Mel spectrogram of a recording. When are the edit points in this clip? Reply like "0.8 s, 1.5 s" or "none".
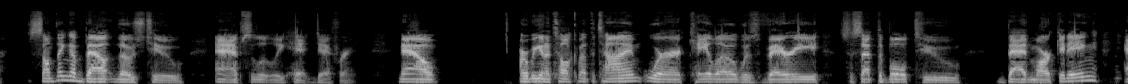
2.1 s

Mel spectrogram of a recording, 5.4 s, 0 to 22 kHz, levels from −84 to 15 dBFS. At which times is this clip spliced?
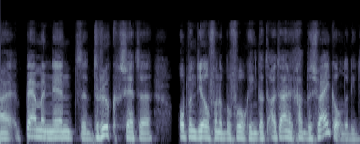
none

